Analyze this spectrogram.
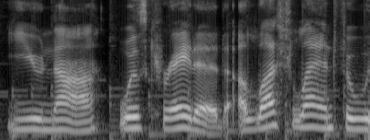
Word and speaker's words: Yuna: create one of my own, and thus Yuna, pronounced Yuna, was created, a lush land filled with dragons of all kinds.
